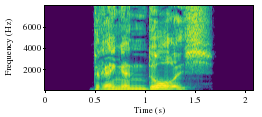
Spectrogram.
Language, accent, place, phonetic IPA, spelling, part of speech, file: German, Germany, Berlin, [ˌdʁɛŋən ˈdʊʁç], drängen durch, verb, De-drängen durch.ogg
- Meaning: first-person plural subjunctive II of durchdringen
